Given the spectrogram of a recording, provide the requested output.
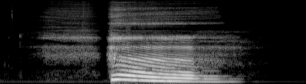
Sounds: Sigh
